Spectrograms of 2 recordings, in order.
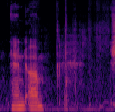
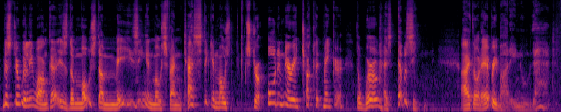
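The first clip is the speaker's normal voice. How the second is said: climbing higher and higher in wonder; Grandpa Joe excited; 6 semitones higher, 5 dB louder than usual. Acted. Grandpa Joe telling Charlie about Wonka, rising excitement. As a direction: build the praise to a high peak.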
